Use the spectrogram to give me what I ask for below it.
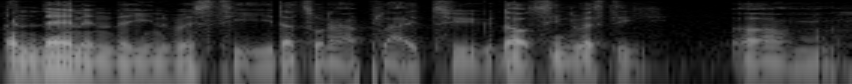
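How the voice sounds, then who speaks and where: A young man from Ghana, a guest on an interview podcast, telling his story in a relaxed, rambling way with many fillers and restarts. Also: extremely low pitch, fast, no echo. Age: young adult. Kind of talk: casual interview chat.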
